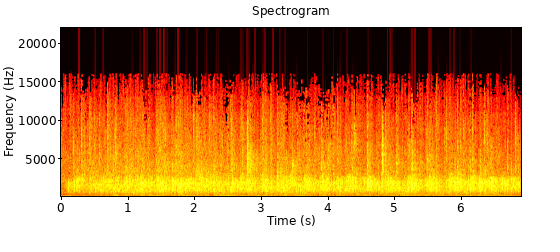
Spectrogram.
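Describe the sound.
Conference audience applause welcoming a speaker to the stage: dense, steady clapping from many hands that holds at an even level from start to finish.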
